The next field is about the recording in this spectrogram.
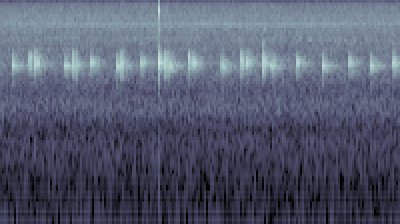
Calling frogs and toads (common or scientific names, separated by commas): Cochran's lime tree frog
